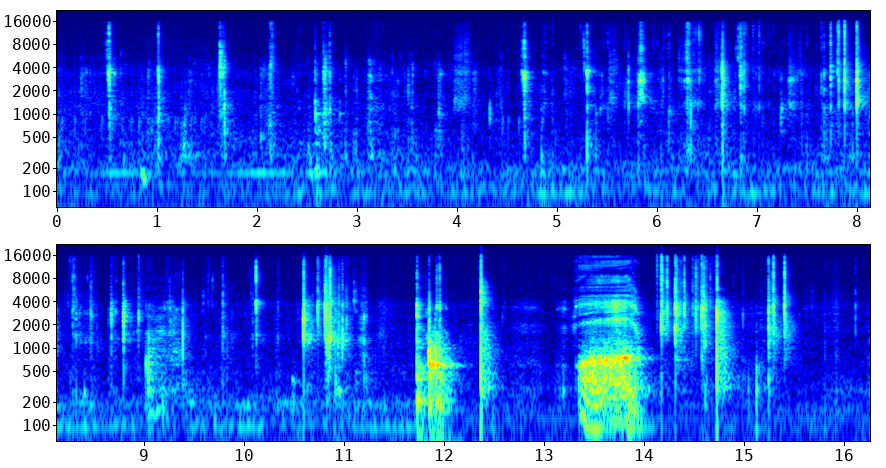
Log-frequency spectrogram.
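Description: Close-up eating sounds: crab leg shells cracking and crunching, with chewing and smacking, in many quick sharp clicks. Kitchen shears snip through the shell partway through, and a louder, longer sound comes about three-quarters of the way in.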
